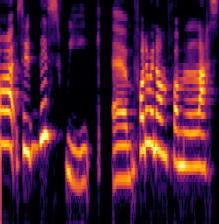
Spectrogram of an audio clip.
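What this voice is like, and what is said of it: Usual voice. Nothing is said of it.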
